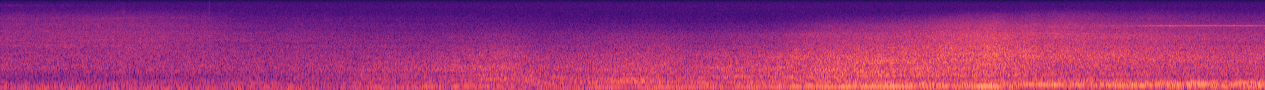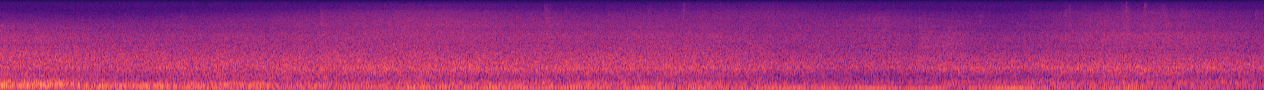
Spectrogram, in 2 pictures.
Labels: Is there a crash?
no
